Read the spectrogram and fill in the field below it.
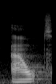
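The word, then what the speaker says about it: Oud: This is an estate by JJP Out, I think his name's pronounced, who was a Dutch architect and an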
